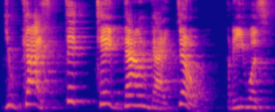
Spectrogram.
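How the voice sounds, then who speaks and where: A smug human mage with a calm, persuasive voice that lets a cackle slip through, put on by a male reader. His voice is lively and bright. The audiobook read-through has a roomy echo. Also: high voice, slow pace, pitched above the performer's own voice, exaggerated voice. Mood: smug menace.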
